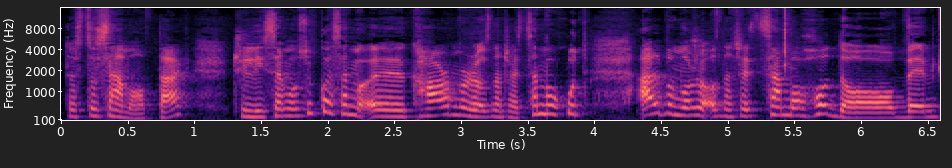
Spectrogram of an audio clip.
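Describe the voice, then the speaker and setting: A woman from Poland teaching a beginner English lesson, chatty and playful, stretching out her model sentences very slowly. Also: medium pitch, expressive, a little mellow. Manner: slow, deliberate, with very drawn-out model sentences; chatty and playful, with sound effects.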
